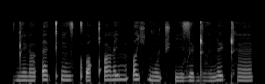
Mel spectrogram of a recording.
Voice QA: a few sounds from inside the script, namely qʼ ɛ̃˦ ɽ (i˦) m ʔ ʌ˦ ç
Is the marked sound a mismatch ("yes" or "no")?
no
